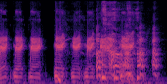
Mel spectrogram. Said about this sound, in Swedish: Alla andra fåglar har jättefina sångröster. Låter de. Ankan.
